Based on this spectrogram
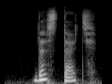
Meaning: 1. to reach, to touch 2. to take, to go fetch, to take out 3. to get, to procure, to obtain; especially about a product that is rare, or of which there is a shortage 4. to annoy someone badly
- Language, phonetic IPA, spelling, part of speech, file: Russian, [dɐˈstatʲ], достать, verb, Ru-достать.ogg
